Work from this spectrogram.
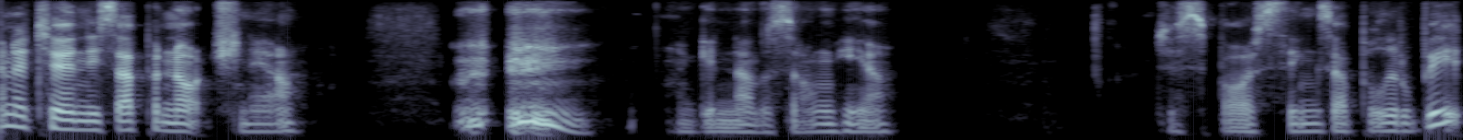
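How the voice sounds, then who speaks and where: With an Australian accent, this voice moves at a moderate pace broken by long, frequent pauses. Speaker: YouTube livestreamer and AI music creator. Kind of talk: casual livestream chat.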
